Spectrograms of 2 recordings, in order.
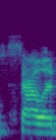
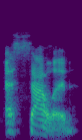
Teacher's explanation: letter is really hard for people to pronounce as s because it always has the e sound in front of the s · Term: e sound before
